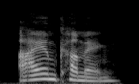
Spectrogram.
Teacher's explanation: Your voice goes down on coming.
